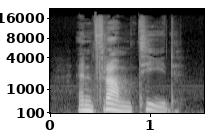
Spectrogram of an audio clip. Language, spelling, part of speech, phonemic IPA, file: Swedish, framtid, noun, /ˈframˌtiːd/, Sv-framtid.ogg
- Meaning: 1. future 2. to postpone (see skjuta)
